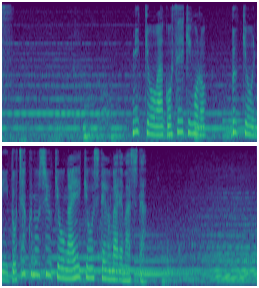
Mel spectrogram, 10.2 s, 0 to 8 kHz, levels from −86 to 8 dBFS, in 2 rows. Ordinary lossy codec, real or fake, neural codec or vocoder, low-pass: none; real; none; 7.2 kHz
